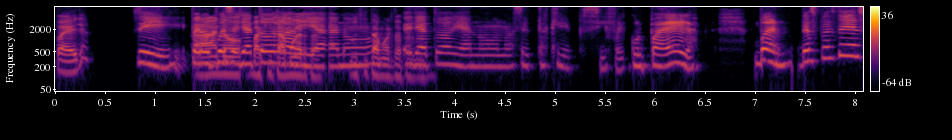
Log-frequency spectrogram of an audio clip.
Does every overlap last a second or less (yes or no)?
no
